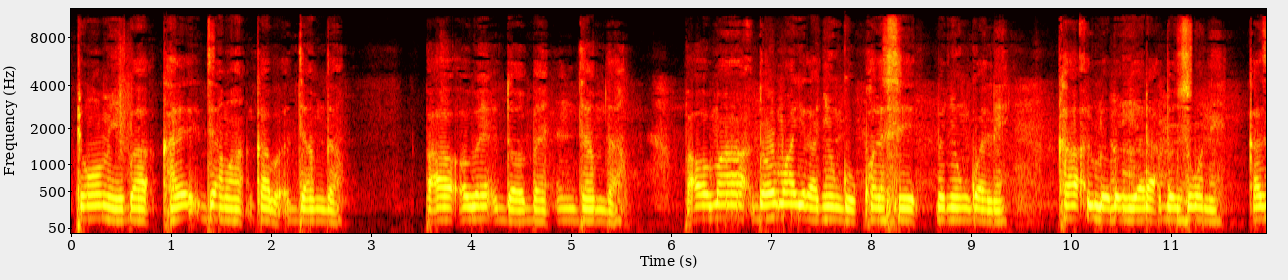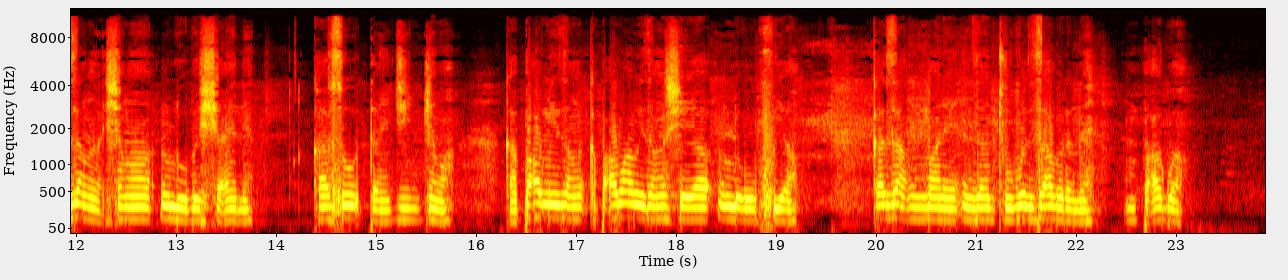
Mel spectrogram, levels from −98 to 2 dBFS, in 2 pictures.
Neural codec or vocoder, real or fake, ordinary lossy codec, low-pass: vocoder, 24 kHz, 100 mel bands, Vocos; fake; AAC, 32 kbps; 10.8 kHz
